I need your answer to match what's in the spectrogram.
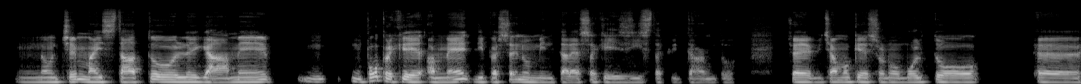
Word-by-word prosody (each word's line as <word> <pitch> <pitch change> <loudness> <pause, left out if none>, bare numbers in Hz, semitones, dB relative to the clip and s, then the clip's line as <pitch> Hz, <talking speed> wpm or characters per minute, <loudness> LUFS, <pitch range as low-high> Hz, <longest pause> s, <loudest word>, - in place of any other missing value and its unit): non 105 -1 -4
c'è 115 +2 +2
mai 110 -3 +3
stato 110 +2 +2
il 110 - +4
legame 110 +1 +2 0.2
un 125 -2 -7 0.3
un 130 -3 -3
po' 165 +9 +4
perché 120 -8 +4
a - - -2
me 105 +6 +3
di 105 -2 -3
per 100 - -1
sé, 115 +1 -2
non 110 -2 -2
mi 100 - -5
interessa 95 -1 -2
che 95 - -6
esista 95 0 -7
più - - -18
di - - -22
tanto, 85 0 -11 0.5
cioè 105 -1 +3
diciamo 105 +2 -1
che 110 -2 0
sono 100 -2 -4
molto, 100 0 -1 0.5
ehm, 95 -2 -1
105 Hz, 160 wpm, -23 LUFS, 100-110 Hz, 0.5 s, il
